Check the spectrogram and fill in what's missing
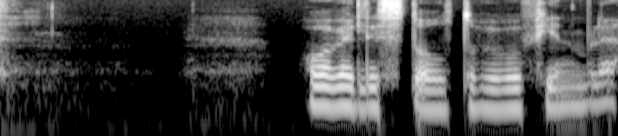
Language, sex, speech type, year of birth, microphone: Norwegian, female, spontaneous, 1972, Shure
